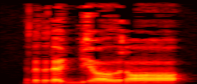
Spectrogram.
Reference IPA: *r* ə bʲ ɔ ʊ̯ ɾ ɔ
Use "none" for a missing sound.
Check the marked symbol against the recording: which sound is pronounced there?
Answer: r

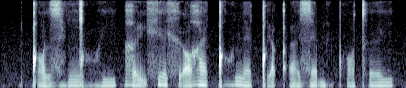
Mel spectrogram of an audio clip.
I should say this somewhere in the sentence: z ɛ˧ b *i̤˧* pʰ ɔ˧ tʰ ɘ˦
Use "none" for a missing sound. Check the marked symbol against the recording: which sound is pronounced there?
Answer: i̤˧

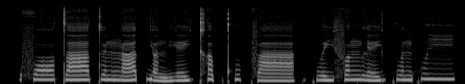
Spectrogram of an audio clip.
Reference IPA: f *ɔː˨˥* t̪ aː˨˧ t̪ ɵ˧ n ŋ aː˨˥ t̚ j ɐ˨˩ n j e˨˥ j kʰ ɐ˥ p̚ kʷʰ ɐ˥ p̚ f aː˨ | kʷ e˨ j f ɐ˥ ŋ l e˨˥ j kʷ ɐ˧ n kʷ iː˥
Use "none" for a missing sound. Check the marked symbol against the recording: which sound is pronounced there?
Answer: ɔː˨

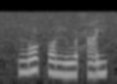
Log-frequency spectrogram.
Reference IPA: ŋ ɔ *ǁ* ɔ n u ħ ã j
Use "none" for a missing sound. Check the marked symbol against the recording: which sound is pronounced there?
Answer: k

